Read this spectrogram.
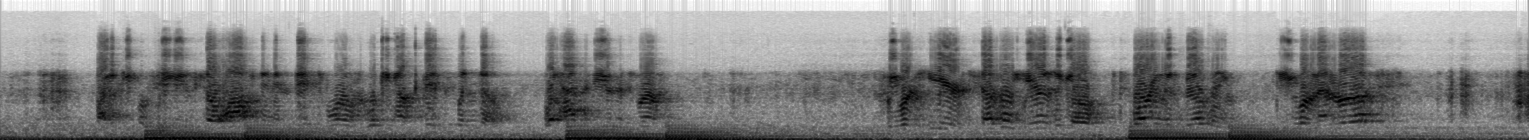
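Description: A young man talks in a hushed, tense voice, heard from a played-back recording.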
